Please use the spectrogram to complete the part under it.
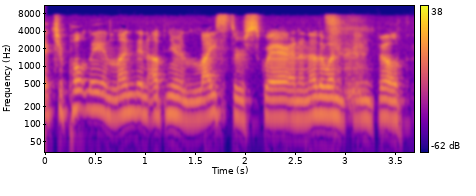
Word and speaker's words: Leicester Square: Am I pronouncing that right, Mike? Leicester Square? – Leicester Square. – Sorry? – Leicester Square, isn't it? – Leicester Square. That's how you pronounce it.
